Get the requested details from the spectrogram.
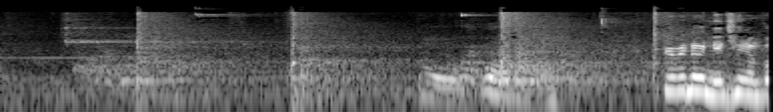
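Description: Shuttlecocks are struck with rackets with sharp pops in a large echoing hall.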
